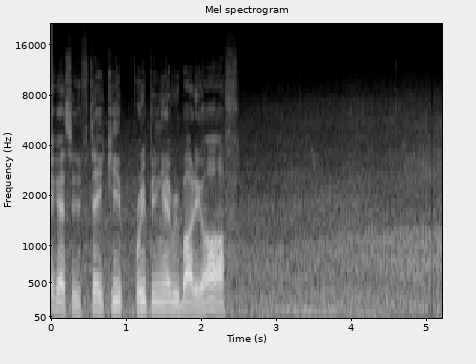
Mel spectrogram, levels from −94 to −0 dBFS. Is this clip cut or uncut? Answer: uncut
